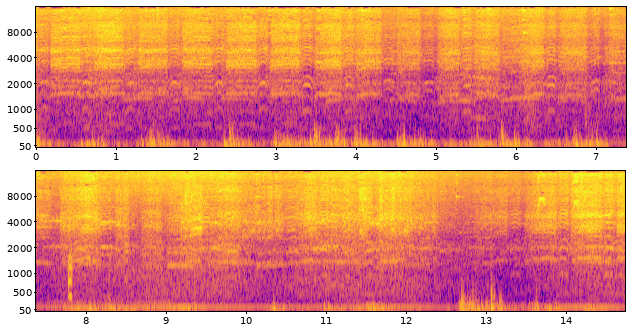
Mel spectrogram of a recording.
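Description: A single goose-like bird honks over and over in an outdoor yard, its loud, harsh calls coming in rapid repeated bursts with brief pauses and going on for a long stretch, over a steady hiss of background noise.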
